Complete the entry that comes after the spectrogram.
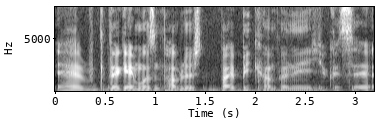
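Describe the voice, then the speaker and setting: A man with a German accent, his tone bright and sharp, at a moderate pace. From Germany. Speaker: gaming YouTuber. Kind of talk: casual commentary rant. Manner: halting, many fillers.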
